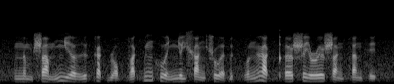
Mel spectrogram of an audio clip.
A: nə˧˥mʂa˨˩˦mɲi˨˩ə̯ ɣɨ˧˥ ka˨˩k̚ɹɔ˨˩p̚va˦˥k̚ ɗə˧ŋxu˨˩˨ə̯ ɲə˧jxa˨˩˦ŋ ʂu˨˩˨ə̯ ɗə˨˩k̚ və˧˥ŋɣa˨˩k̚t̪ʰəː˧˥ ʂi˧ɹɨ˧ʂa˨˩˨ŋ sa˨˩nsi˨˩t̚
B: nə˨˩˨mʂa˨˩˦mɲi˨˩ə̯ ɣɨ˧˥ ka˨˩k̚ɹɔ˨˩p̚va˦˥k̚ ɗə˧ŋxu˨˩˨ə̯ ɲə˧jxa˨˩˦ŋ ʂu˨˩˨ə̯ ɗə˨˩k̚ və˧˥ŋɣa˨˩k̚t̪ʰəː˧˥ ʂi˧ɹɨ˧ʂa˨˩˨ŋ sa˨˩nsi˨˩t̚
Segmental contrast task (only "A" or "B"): B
